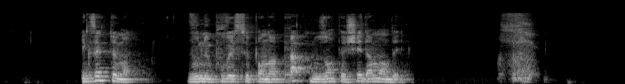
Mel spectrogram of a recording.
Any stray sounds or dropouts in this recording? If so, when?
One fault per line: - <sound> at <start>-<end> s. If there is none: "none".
- sneeze at 5.0-5.4 s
